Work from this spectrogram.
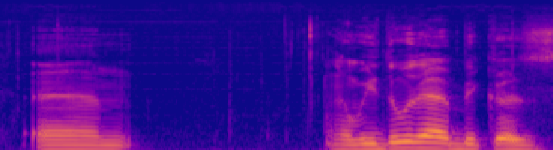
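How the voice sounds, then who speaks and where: With a non-native accent, a man speaks at a medium pitch in a dark, mellow tone and fairly even intonation. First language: not English. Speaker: gaming YouTuber. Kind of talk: casual storytelling over gameplay. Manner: halting, many fillers and repeats; slangy, informal.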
